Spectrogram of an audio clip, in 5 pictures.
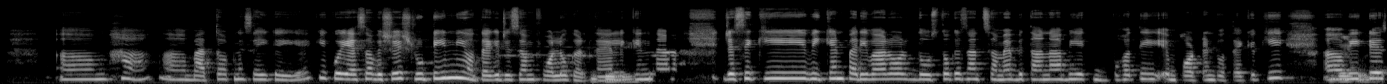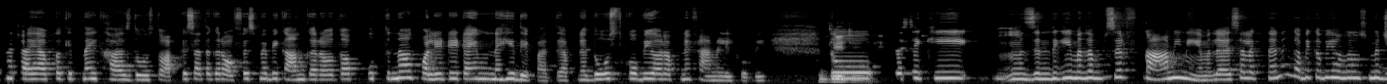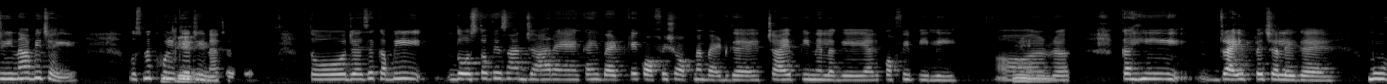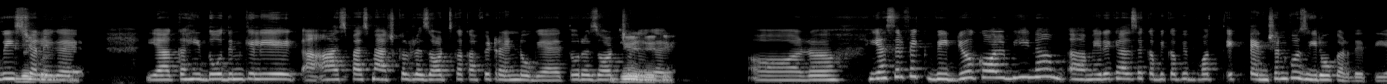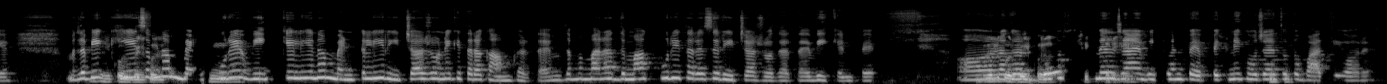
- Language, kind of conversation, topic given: Hindi, unstructured, आपका आदर्श वीकेंड कैसा होता है?
- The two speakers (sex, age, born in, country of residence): female, 35-39, India, India; male, 40-44, India, India
- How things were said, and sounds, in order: static; in English: "रूटीन"; other background noise; in English: "फॉलो"; in English: "वीकएंड"; in English: "इंपोर्टेंट"; distorted speech; in English: "वीकडेज़"; in English: "ऑफिस"; in English: "क्वालिटी टाइम"; in English: "फ़ैमिली"; horn; in English: "शॉप"; in English: "ड्राइव"; in English: "मूवीज़"; in English: "रिज़ॉर्ट्स"; in English: "ट्रेंड"; in English: "रिज़ॉर्ट"; in English: "टेंशन"; in English: "वीक"; in English: "मेंटली रिचार्ज"; in English: "रिचार्ज"; in English: "वीकएंड"; in English: "वीकएंड"; in English: "पिकनिक"; tapping; chuckle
